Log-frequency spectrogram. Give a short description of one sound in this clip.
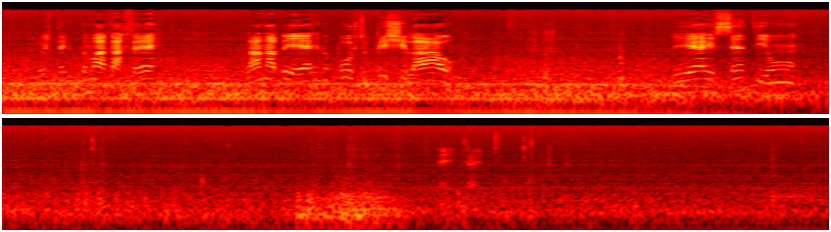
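A vehicle's engine drones steadily while driving, then drops to a quieter idle as the vehicle slows and stops.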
